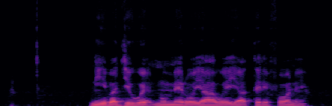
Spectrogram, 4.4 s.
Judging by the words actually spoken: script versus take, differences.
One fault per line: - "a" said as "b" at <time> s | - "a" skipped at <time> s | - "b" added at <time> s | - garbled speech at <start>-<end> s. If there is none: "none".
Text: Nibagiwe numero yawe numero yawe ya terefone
- "numero yawe" skipped at 3.0 s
